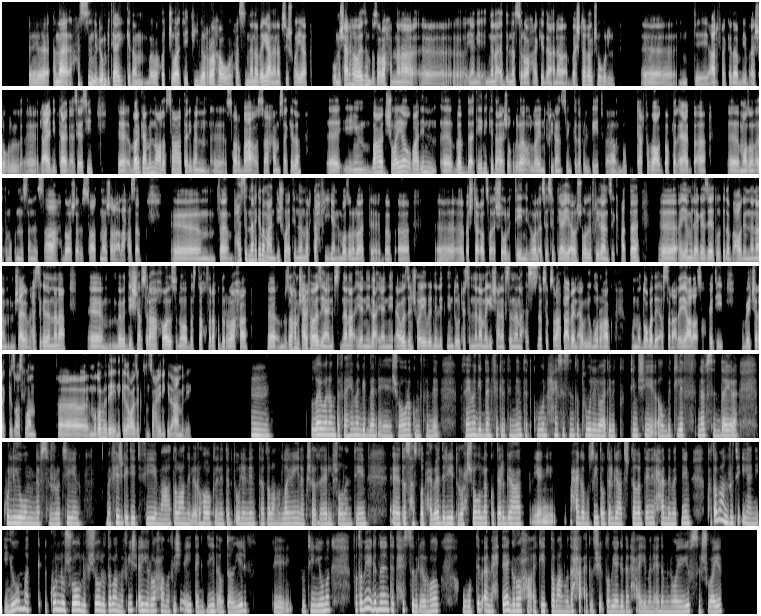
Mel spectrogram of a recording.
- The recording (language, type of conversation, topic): Arabic, advice, إزاي أوازن بين الراحة وإنجاز المهام في الويك إند؟
- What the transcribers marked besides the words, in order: in English: "أونلاين freelancing"; other background noise; in English: "الfreelancing"; tapping; in English: "الروتين"; in English: "روتي"; in English: "روتين"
